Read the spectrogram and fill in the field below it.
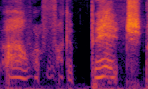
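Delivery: quiet, far-off muttered insult; muttered under breath. Retold or imitated. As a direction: grumble it half to yourself while walking away. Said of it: "didn't think that I could hear him".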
